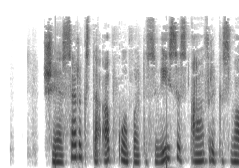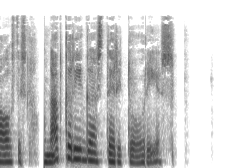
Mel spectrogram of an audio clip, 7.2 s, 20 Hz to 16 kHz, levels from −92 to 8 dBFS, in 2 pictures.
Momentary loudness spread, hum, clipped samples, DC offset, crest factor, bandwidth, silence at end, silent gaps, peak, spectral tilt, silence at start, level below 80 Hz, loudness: 9 LU; none; under 0.1%; under 0.1%; 18 dB; 11.5 kHz; 1 s; 4.19-4.24 s; 0 dBFS; -4.5 dB/octave; 0.65 s; -52 dBFS; -18 LUFS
